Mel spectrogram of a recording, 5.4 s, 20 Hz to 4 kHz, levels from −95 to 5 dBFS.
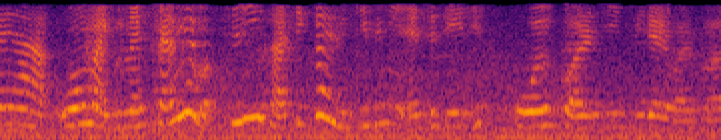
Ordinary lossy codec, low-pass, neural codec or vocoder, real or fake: AAC, 16 kbps; 3.6 kHz; none; real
